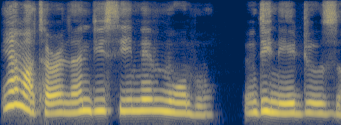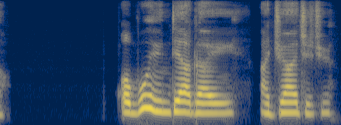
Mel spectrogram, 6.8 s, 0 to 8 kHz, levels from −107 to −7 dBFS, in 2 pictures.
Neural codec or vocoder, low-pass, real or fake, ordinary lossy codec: codec, 16 kHz, 0.8 kbps, ZipCodec; none; fake; none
